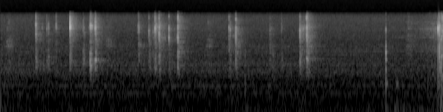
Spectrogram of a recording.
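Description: Typing on a computer keyboard: a run of irregular, separate keystrokes.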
